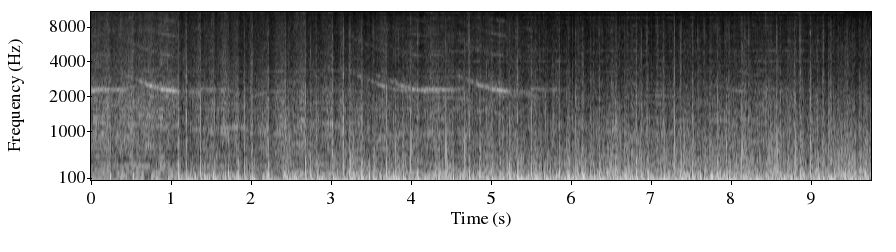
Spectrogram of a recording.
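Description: Fireworks: a dense run of crackles and bangs, with a few short falling whistles in the first half.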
